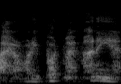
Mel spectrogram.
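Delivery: soft, hushed whisper under the breath. Retelling what a daughter whispered during Mass: imitating a child whispering. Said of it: "she whispers to me".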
